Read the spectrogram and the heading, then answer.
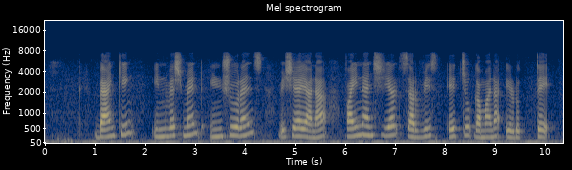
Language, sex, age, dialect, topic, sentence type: Kannada, female, 25-30, Mysore Kannada, banking, statement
